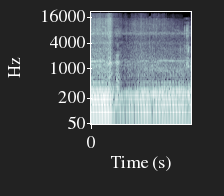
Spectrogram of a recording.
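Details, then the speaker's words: 2005 Ford Five Hundred, low-mileage, engine idling: uneven stumbling idle with missing pulses; definite misfire, code for cylinder 2 misfire; cause not yet determined. "So you can hear it as a definite misfire. It's coming up with a code."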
